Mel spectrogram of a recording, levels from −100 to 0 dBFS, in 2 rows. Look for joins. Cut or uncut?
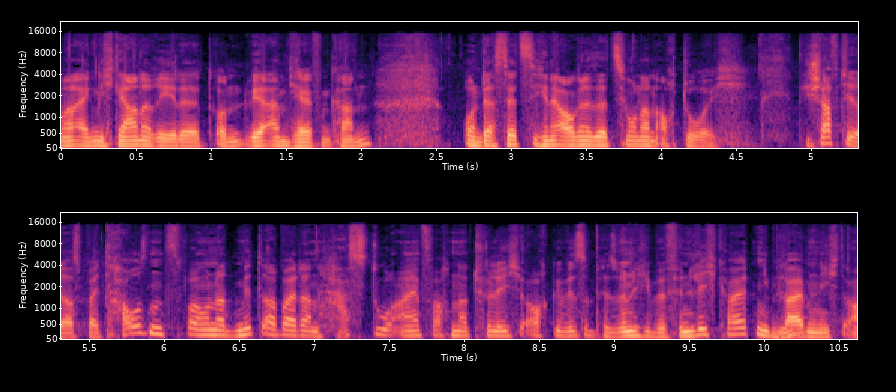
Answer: cut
